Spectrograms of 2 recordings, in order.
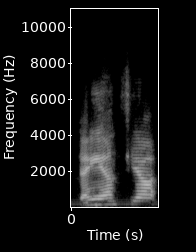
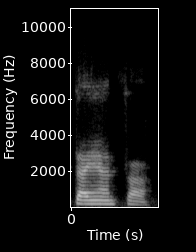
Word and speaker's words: Dianza: And we got Robin and Trey and Tara, Sarah, Leah, Derek, Diancia. Am I saying that right, Diancia? It's Dianza. Dianza. Yeah. Diane and then Sa at the end.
